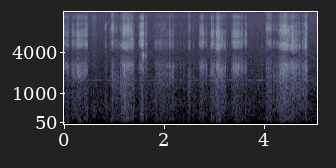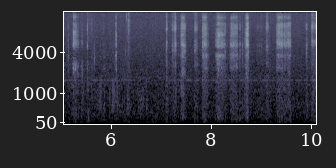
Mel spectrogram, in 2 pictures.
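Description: A steel fountain pen nib, held in the fingers, writes on a flat sheet of lined paper resting on a desk. It makes soft, dry, bright scratching strokes in quick bursts, with short pauses between them.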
